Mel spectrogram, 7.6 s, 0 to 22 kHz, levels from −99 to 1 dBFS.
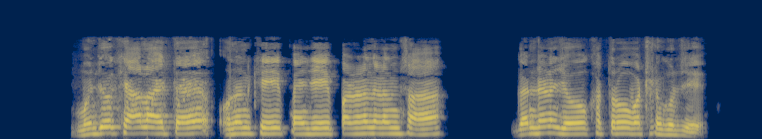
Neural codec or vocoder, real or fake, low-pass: none; real; 7.2 kHz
